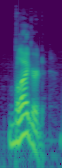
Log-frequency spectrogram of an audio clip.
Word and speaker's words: blackguard: But the word blackguard isn't pronounced as it is spelt. It's pronounced blackguard.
